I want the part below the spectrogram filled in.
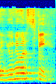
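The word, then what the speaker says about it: university: जैसे ए book, अ डॉग, अ यूनिवर्सिटी, इसमें ध्यान देना कि ये जो नाउन है वो स्टार्ट तो यू से हो रहा है, लेकिन इसका साउंड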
